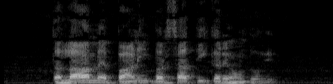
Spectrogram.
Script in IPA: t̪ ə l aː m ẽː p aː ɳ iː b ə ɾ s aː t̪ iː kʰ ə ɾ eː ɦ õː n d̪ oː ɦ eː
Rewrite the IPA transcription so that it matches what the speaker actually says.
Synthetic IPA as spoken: t̪ ə l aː m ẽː p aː ɳ iː b ə ɾ s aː t̪ iː k ə ɾ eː ɦ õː n d̪ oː ɦ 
